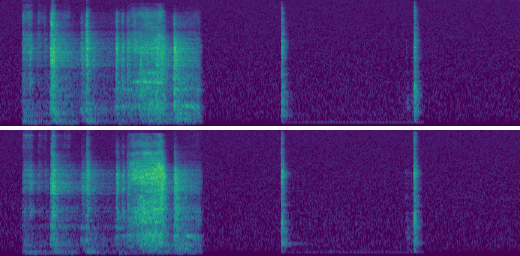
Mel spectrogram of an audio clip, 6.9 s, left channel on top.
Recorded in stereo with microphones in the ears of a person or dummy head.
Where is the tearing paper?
60° right (ahead or behind), 0.9 m.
